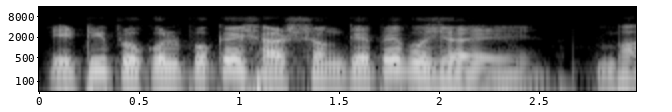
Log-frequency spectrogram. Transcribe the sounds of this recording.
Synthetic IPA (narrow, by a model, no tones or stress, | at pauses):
eʈipɾokolpokeʃaɾʃɔŋkepebod͡ʑʱaebʱa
